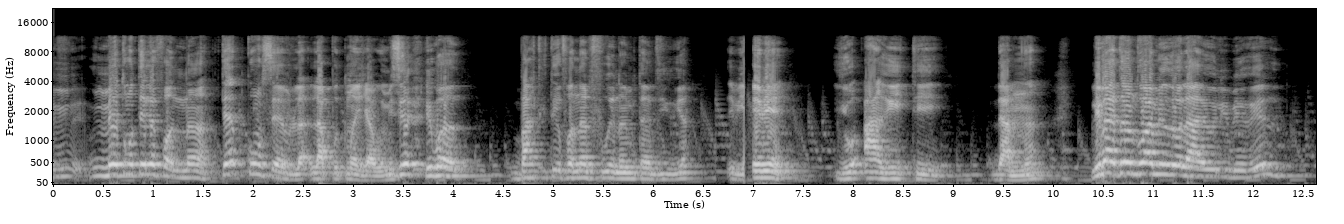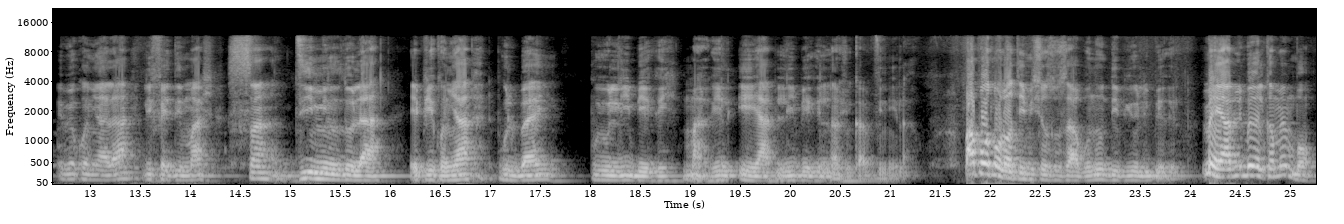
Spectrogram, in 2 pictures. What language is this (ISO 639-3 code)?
fra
